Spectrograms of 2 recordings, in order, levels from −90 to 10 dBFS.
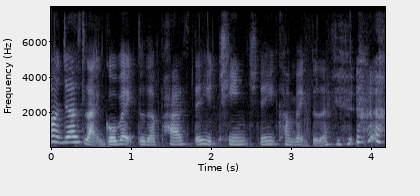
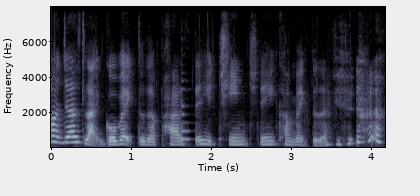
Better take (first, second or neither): first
